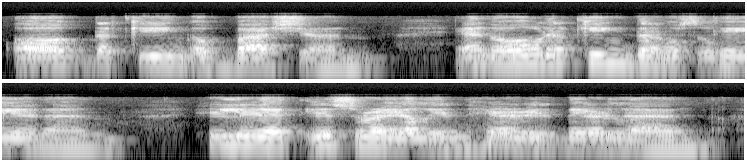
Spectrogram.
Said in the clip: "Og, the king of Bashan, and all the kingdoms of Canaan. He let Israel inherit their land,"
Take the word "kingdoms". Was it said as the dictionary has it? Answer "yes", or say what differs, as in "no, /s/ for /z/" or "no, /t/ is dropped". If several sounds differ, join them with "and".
no, /z/ is dropped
